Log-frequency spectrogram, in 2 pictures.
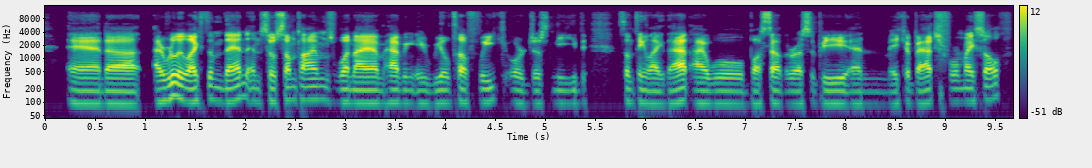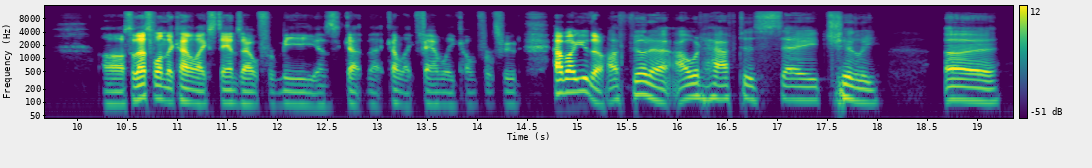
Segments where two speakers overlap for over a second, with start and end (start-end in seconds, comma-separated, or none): none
